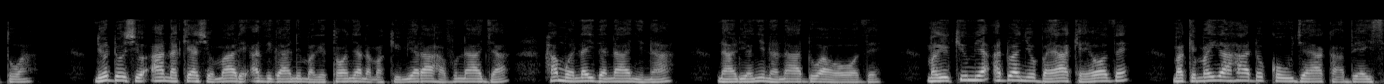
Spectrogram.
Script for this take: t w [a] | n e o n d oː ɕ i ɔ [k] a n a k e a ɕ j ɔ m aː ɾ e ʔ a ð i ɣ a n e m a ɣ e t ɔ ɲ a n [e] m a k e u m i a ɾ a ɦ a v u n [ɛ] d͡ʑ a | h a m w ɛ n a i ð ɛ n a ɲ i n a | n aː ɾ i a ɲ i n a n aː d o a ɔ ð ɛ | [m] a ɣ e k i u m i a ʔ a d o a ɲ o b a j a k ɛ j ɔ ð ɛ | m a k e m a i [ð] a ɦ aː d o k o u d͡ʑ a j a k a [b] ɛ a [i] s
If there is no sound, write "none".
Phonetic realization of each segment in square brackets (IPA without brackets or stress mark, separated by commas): a, ʔ, a, a, m, ɣ, b, i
